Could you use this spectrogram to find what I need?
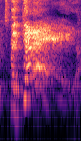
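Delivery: slow, stretched, wiggly word; silly floppy spaghetti voice, lightly done; wobbly spaghetti voice. Shown as a demonstration. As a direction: let the word go floppy like noodles.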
